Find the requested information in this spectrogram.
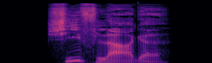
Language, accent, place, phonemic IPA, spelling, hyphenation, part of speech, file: German, Germany, Berlin, /ˈʃiːfˌlaːɡə/, Schieflage, Schief‧la‧ge, noun, De-Schieflage.ogg
- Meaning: 1. imbalance 2. slant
